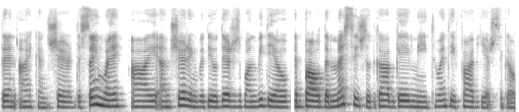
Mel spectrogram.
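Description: A Latvian-accented woman in her forties gives an earnest devotional talk straight into her webcam from a room at home. Her English comes in short, halting phrases, and she pauses often as she gathers her thoughts. Her voice sits at an ordinary middle pitch for a woman. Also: a little mellow. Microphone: video call webcam, close framing.

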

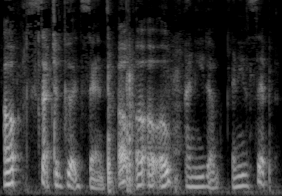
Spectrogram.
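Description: A woman in her forties who has lost her voice, talking hoarsely with a cough in a chatty, gushing unboxing vlog, seated in a small room in front of a phone camera. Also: low-pitched, animated, moderate pace, background noise. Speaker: independent product consultant. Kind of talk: casual product unboxing vlog. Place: small indoor room with shelves, seated at a table.

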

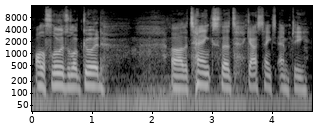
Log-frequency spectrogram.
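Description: A man's voice: a little high, steady tone, measured pace, a little mellow, slight background noise. A man, vlogging in an easygoing, chatty way while tired out on his farm. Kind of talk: casual vlog narration. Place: outdoors on a farm and in a pickup truck. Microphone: handheld action camera at arm's length.

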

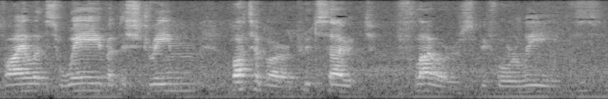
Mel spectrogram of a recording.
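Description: A man recites poetry very slowly, with pauses between short phrases. He stands well back from the mic in a marquee, so the sound is roomy, with clear background noise. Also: on the high side, fairly even intonation. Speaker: poet reading own work. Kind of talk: slow live poetry recital. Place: inside a marquee at a live reading. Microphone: camera mic a few metres away. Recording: distant, echoey, noisy camera recording.

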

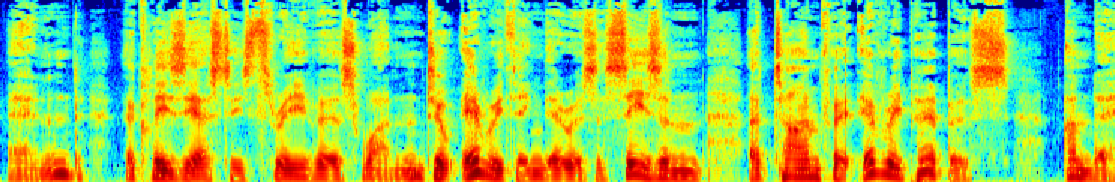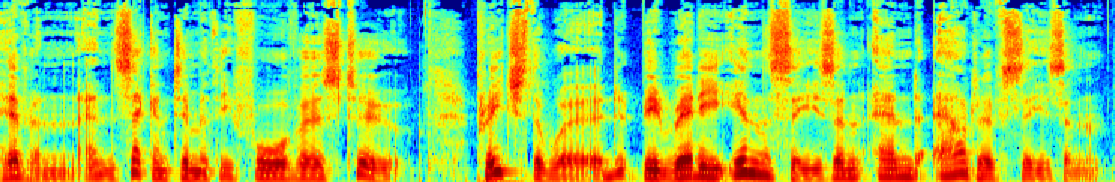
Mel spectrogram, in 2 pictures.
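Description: A man with a husky voice reads a scripted devotional lesson aloud in a measured, careful manner. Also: medium pitch, sing-song, darkish tone. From Australia. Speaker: lesson reader.

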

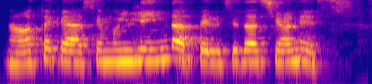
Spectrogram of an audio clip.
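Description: A woman's voice: mid-range voice, flat delivery, unhurried. A woman in her thirties from Colombia with a Colombian accent, hosting a casual live makeup chat from a small room on a webcam, often checking in with "¿sí?". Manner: chatty, tags questions with "¿sí?". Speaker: host of a live makeup session. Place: small indoor room, seated at a desk. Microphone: webcam at desk distance.

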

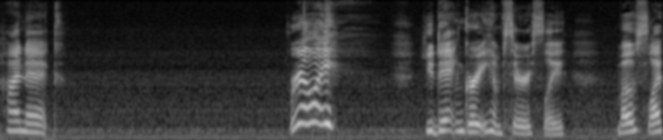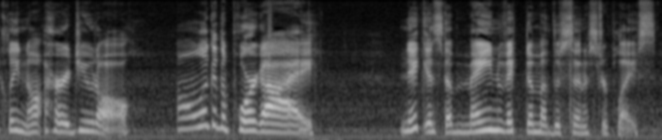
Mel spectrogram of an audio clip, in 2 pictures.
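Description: A woman with a fairly high voice plays a visual novel on stream. She reads the narration aloud expressively. She often breaks off to react in a casual, exclaiming way. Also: lively intonation, unhurried, pauses often, fairly bright tone. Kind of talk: let's-play read-aloud with casual reactions.

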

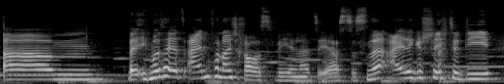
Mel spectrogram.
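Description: A woman's voice: on the high side, expressive, unhurried, over music. A young woman chatting casually as she questions the other players in a game. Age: young adult. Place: indoor studio room, seated at a table.

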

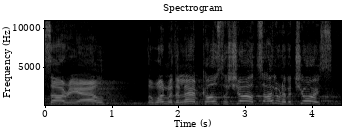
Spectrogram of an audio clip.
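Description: An actor voicing a big-hearted, wisecracking genie in a video game, with an expressive, showy comic delivery. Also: male voice, very high-pitched, unhurried, noisy background. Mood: regretful. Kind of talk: video game cutscene acting.

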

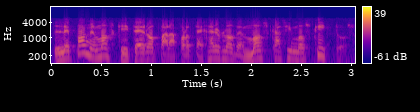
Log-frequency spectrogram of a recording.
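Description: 1940s film narrator, man, expressive swooping pitch. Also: brisk. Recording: dull lo-fi 1940s film soundtrack.

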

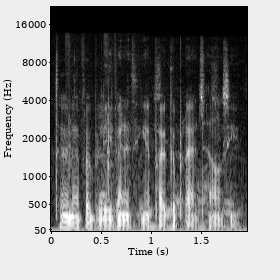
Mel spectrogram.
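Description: A man's voice: very deep voice, little pitch movement, very fast, vocal fry, noisy background. A man hosting and commentating on a televised poker game. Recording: music under the voice. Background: music.

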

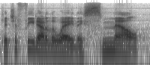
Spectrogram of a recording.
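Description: A young man doing goofy gameplay commentary, tired, his voice deeper late at night, swinging between low mumbles and excited yelps. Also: moderate pace. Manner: goofy, playful, jumps between mumbling and yelping. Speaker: gaming youtuber.

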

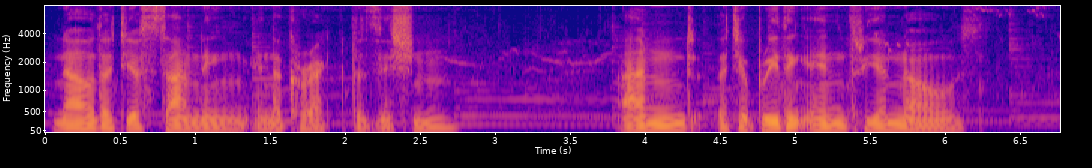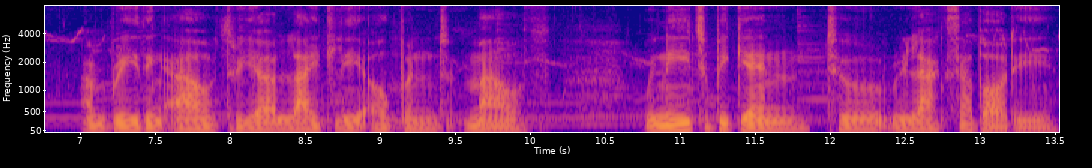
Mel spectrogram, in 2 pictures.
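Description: A man leading a guided meditation, giving gentle, measured spoken instructions. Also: low voice.

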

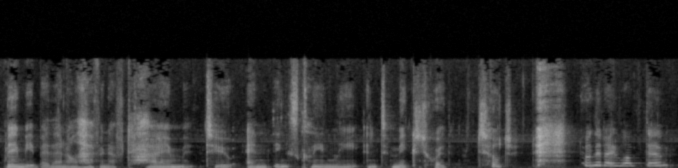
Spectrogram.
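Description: A woman performing a dramatic film monologue as a woman confessing forbidden love, in a breathy, whispery, intimate voice. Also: lowish voice, measured pace, full character voice. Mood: emotional, yearning. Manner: hushed, confessional delivery.

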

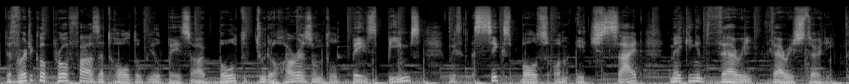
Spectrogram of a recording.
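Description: A man in his thirties presenting a product review to camera, with a hesitant, halting delivery and frequent pauses. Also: fairly low pitch, animated, music in the background. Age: 30s. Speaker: video reviewer of sim racing gear. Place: small indoor hobby room.

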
